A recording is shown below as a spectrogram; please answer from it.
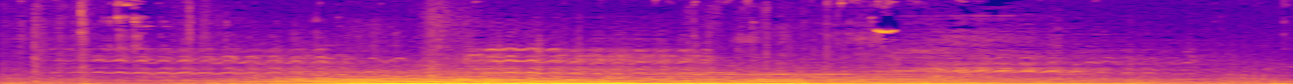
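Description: Horses whinnying with a wavering pitch over orchestral film music; a deep rumble swells about a second and a half in and eases off toward the end.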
